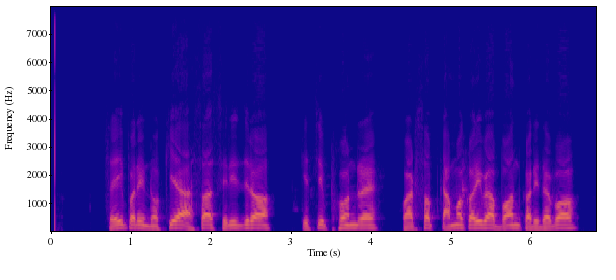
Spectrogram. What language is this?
Odia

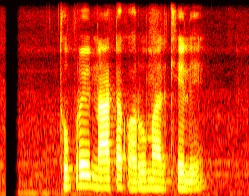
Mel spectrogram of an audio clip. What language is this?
Nepali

